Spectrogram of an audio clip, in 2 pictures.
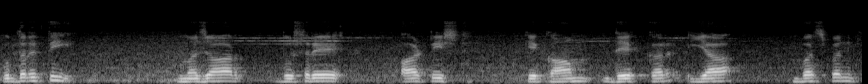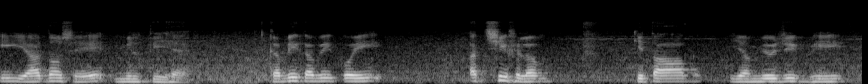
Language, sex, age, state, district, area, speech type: Urdu, male, 60+, Uttar Pradesh, Gautam Buddha Nagar, urban, spontaneous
